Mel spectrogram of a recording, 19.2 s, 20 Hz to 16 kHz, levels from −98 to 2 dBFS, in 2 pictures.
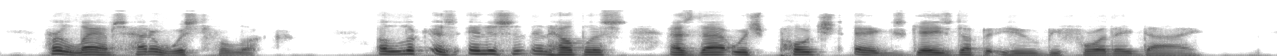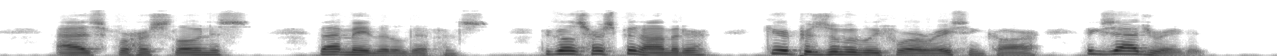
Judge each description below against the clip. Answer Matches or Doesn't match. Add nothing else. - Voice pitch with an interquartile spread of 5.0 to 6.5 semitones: Matches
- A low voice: Matches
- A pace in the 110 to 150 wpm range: Matches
